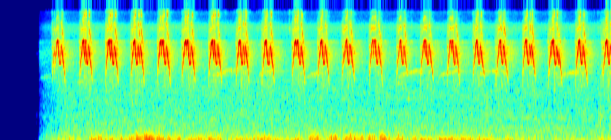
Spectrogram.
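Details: Cigun song in a nembak variation for tutoring birds: a very fast, evenly spaced series of short high chipping notes, nearly four per second, over a faint low rumble.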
